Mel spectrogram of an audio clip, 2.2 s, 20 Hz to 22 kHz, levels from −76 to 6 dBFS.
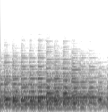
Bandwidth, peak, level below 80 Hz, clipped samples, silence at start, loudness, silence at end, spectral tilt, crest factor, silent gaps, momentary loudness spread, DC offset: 6.4 kHz; -6 dBFS; -50 dBFS; under 0.1%; 0 s; -19 LUFS; 0 s; -8 dB/octave; 14 dB; none; 4 LU; 0.1%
